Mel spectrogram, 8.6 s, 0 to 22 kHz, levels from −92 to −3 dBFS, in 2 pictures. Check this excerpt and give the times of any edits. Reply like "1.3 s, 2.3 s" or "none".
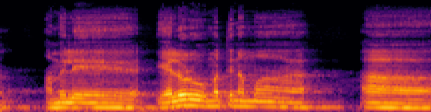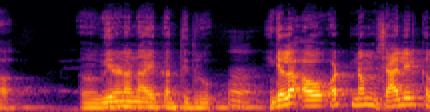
none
